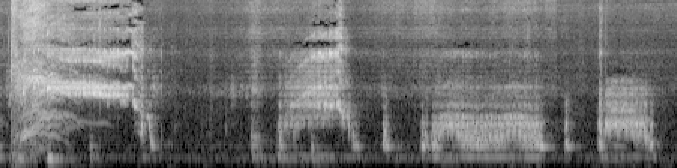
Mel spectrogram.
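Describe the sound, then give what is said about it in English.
A chicken squawks loudly in a series of harsh, screechy calls: one long strident cry, then several shorter, rising squawks with brief pauses between them. “That's a real chicken.”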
